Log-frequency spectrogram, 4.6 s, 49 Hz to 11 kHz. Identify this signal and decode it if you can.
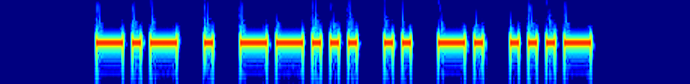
Morse code, heard as a keyed tone, about 21 wpm, 700 Hz. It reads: KE7INV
